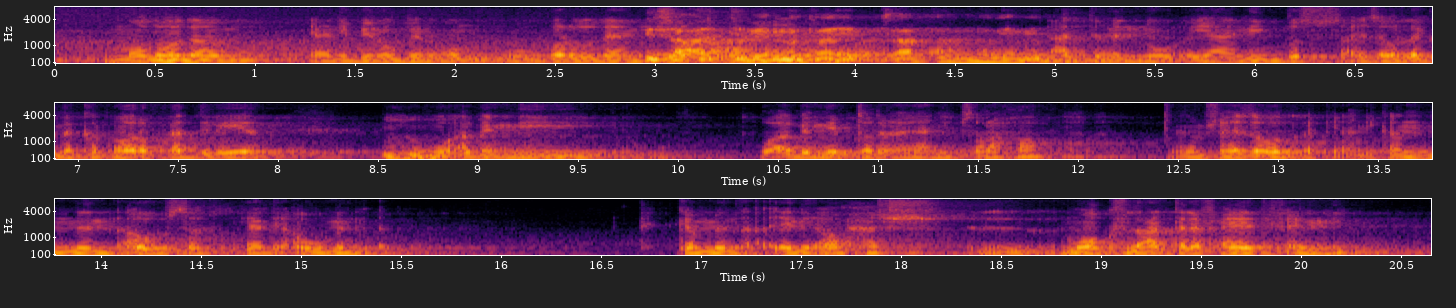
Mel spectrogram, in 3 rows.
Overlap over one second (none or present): none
